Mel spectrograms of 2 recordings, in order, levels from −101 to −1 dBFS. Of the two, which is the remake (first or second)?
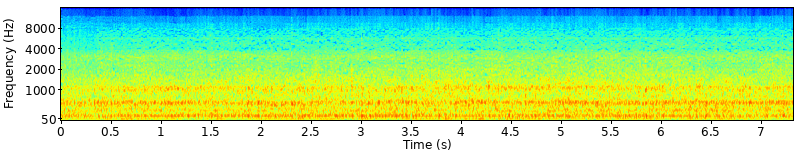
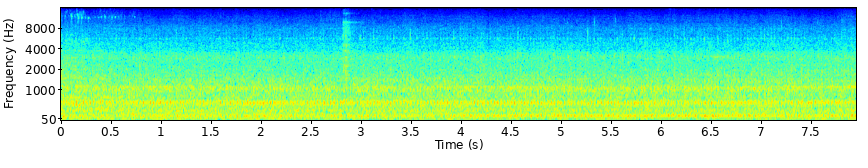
first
